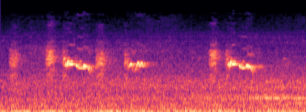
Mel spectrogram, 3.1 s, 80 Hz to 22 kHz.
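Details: Young Sooty-headed Bulbuls of subspecies thais, recorded 17–20 June 2020 in Khao Yoi, Phetchaburi, Thailand, give three high, sliding chirps that dip in pitch at the end, spaced irregularly, with faint clicks between them.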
